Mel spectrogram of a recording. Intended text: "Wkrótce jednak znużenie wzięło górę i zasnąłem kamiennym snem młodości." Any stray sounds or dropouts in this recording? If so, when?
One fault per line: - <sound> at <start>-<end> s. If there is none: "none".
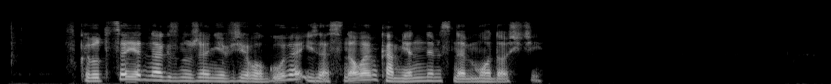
none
